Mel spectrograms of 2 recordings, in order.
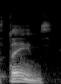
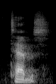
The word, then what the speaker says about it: Thames: used to deliver loads up and down the Thames that it aims right Thames Thames thank you I knew I had didn't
